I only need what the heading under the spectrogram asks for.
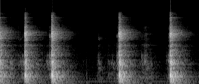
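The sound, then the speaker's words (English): Four sharp knocks on a door in two quick pairs, fairly loud, with a short pause between the pairs and nothing else heard. “Oh, we've got a knock at the door.”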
